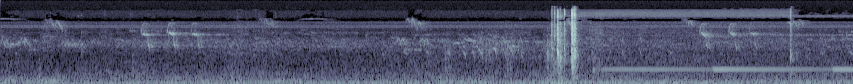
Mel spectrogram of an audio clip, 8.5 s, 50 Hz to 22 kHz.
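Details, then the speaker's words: 2007 Cadillac DTS with newly replaced power steering pump, tensioner and belt, started right after fluid fill; low idle rumble then steady mid-pitched pump whine from air still in system; quiets once pump takes in fluid. "It's going to be noisy, but it'll only be noisy till the pump gets the fluid in it."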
